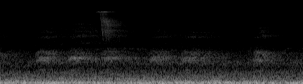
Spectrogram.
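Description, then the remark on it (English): A lone crow caws repeatedly at a steady pace, about 20 yards from a barred owl, its harsh calls carrying over a constant rumble of outdoor background noise. “And I only hear one crow's voice.”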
